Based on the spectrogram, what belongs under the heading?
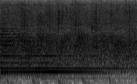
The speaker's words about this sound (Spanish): Déle un aplauso al Señor y un abrazo.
